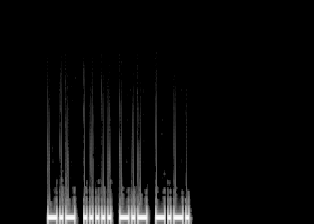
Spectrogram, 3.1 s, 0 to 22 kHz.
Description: Morse code, heard as a keyed tone, about 40 wpm, 700 Hz. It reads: K5KC
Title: Call Signs - 40wpm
